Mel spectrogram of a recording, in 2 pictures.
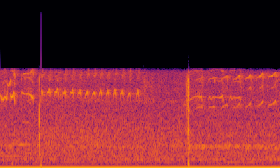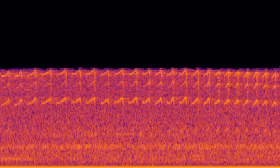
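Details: Hungry young sparrowhawks begging while being fed: a busy stream of short, squeaky, rising chevron notes repeated several times a second from more than one chick, over steady background noise with occasional clicks.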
